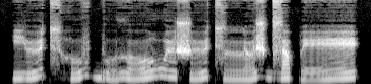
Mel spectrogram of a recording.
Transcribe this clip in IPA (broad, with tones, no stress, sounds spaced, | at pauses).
j ʉː˨˥ t͡s h u˨˥ v b u˧˩˧ ð oː˨˥ w ʉ˦ ʃ ʉː˨˥ t͡s lː ɵ˨˥ ʒ d͡z ɐ˦ p eː˨˥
